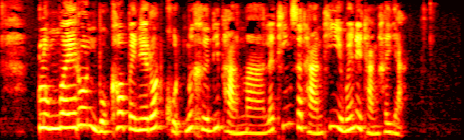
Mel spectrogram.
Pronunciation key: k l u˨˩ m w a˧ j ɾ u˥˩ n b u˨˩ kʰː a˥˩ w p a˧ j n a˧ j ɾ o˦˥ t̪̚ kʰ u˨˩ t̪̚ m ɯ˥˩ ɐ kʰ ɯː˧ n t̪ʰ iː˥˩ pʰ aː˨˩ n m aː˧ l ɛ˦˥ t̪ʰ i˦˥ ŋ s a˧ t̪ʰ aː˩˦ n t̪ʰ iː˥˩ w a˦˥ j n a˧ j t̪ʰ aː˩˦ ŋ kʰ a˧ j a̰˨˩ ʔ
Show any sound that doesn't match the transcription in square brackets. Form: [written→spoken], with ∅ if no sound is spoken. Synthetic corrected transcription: k l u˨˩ m w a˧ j ɾ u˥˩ n b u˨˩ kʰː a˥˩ w p a˧ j n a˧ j ɾ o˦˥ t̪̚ kʰ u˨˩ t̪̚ m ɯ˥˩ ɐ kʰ ɯː˧ n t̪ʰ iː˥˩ pʰ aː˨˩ n m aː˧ l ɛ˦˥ t̪ʰ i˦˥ ŋ s a˧ t̪ʰ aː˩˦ n t̪ʰ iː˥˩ w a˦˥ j n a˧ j t̪ʰ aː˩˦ ŋ kʰ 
